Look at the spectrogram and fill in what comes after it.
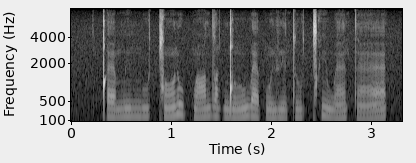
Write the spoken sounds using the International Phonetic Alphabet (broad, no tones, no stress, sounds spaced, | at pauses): ǃ æ m ĩ m u ǀ õ ɾ u p õ dˤ i ŋ͡ǃ ũ w æ p ũ vʲ õ t u ǀʰ ĩ w æ̃ t æ̃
